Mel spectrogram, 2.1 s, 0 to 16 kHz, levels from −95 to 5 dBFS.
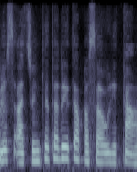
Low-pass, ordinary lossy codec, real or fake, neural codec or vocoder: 14.4 kHz; MP3, 96 kbps; fake; codec, 44.1 kHz, 2.6 kbps, DAC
